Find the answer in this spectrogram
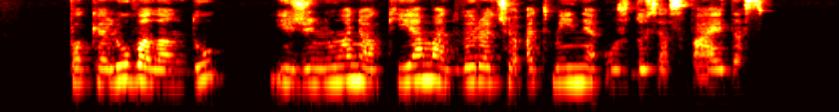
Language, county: Lithuanian, Alytus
